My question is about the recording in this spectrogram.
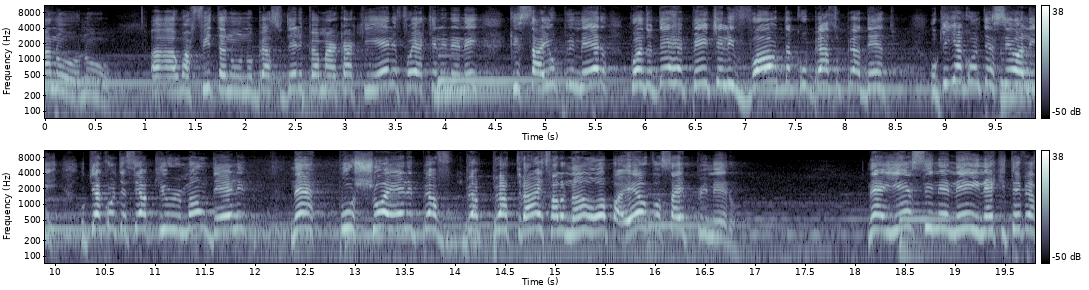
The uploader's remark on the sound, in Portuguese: Áudio do culto de Domingo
